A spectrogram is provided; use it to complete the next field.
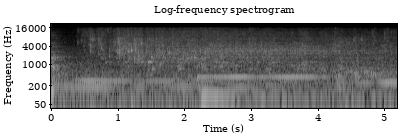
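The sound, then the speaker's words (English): Water is poured around a Klein bottle stuck down in a vessel. It runs steadily for several seconds, a continuous splashing flow with a rising tonal hum as the container fills, moderately loud, with no voices. “And I'm going to pour some water around it.”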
